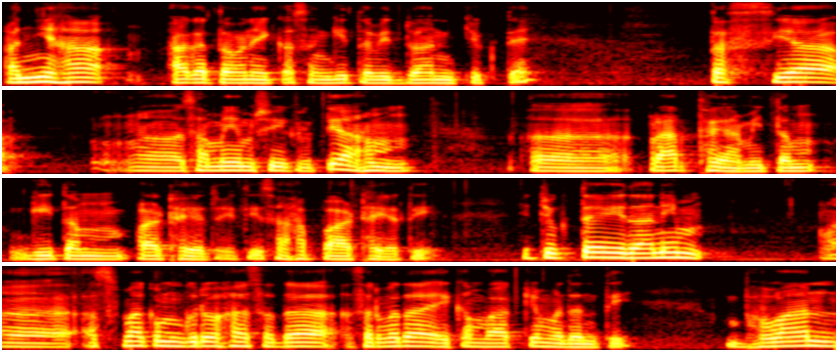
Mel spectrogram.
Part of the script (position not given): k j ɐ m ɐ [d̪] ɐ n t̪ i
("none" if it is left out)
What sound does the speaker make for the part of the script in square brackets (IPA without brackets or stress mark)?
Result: d̪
